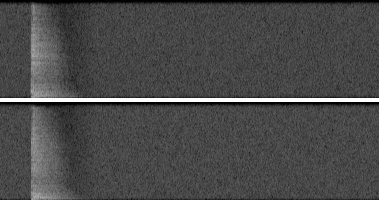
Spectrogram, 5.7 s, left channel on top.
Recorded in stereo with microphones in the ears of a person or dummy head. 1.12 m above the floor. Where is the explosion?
60° left (ahead or behind), 1.7 m.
